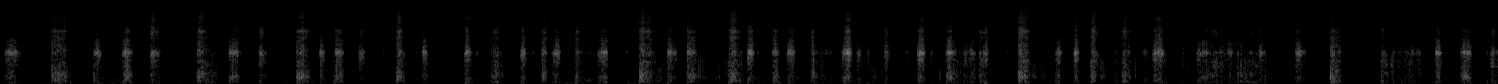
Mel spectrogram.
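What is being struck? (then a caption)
Steel pen nib on writing paper. A steel fountain pen nib scratches across a sheet of lined writing paper, writing in olive ink. Quiet, rapid scratchy strokes come in short bursts, with a dry, bright texture and a faint tonal squeak around 1.6 kHz. Each stroke stops almost at once, with no ring.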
